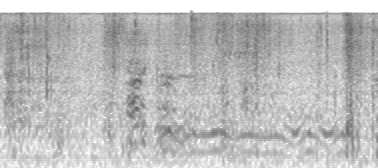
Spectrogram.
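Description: Striped hyena whimpering: a high, wavering whine lasting about a second, starting about halfway in, after a few short knocks.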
